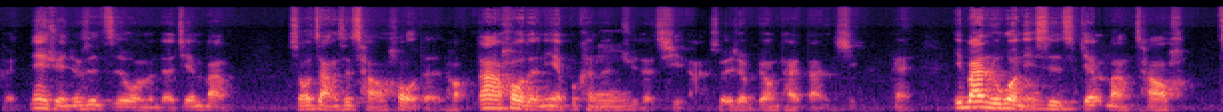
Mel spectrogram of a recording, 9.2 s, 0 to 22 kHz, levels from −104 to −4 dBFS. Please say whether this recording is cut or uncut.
uncut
